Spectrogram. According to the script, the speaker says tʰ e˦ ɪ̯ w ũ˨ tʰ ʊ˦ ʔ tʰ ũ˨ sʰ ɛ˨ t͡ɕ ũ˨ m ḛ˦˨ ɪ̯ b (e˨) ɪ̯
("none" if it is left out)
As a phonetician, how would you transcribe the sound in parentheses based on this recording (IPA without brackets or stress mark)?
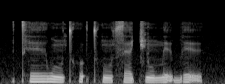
ḛ˦˨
